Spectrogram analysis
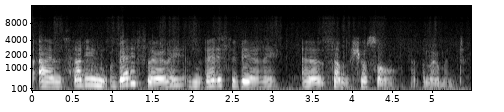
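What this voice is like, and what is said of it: Lancashire English accent. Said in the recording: “My Lancashire accent protruding”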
